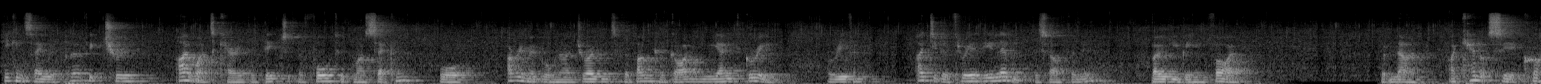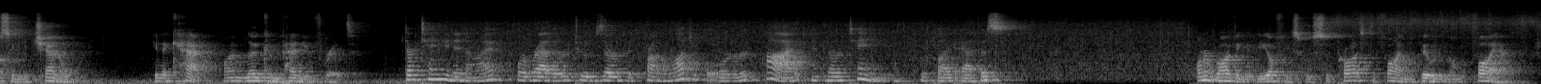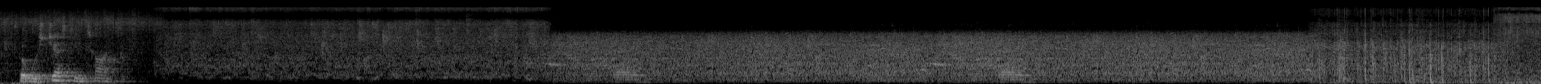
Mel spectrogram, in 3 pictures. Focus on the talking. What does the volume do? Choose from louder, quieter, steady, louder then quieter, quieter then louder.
steady.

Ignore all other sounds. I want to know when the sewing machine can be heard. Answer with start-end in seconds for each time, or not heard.
not heard.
